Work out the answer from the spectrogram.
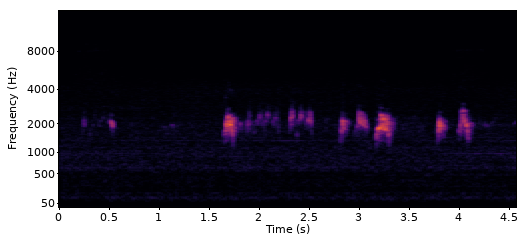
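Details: European bee-eater in a forest setting: short rolling, burry notes given singly and in small clusters, quiet at first and then louder, with gaps between.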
